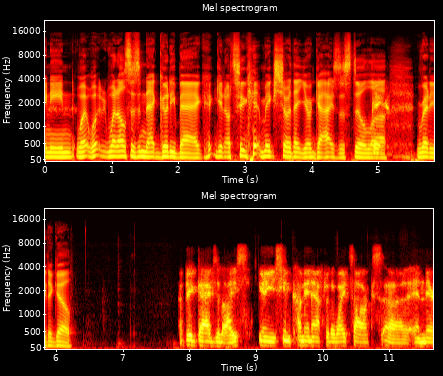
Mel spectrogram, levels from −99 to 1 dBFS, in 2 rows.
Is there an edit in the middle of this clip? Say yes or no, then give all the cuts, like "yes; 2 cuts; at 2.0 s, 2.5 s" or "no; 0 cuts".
yes; 1 cut; at 9.0 s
